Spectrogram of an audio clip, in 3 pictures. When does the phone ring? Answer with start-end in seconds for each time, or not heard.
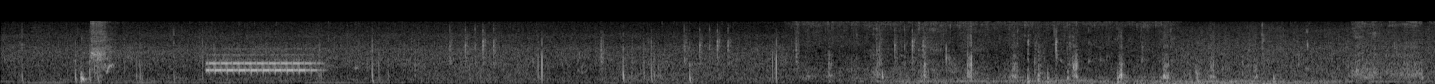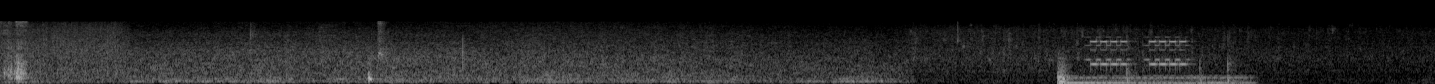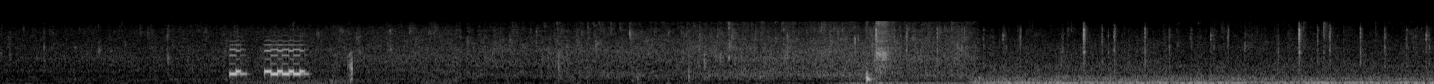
2.0-3.2, 24.9-26.9, 30.9-32.2.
